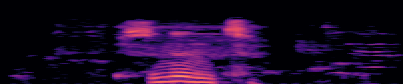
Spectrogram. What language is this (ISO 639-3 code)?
kab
